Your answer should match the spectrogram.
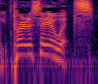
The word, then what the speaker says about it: Protasiewicz: and just do it phonetically. Protaseowicz.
